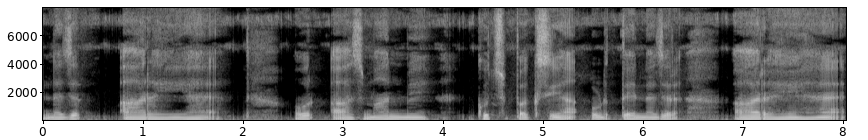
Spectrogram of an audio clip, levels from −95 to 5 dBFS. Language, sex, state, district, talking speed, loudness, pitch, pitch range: Hindi, male, Bihar, Gopalganj, 105 wpm, -23 LUFS, 115 Hz, 110-120 Hz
